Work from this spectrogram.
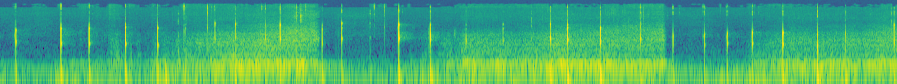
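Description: A pink foam windscreen on a silver condenser microphone, a soft, porous, rounded cover over the mic head, is scratched and tapped with the fingertips and short nails of both hands. Muffled, low, rumbling scratching runs throughout, broken by many sharp, short taps with brief bright clicks.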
